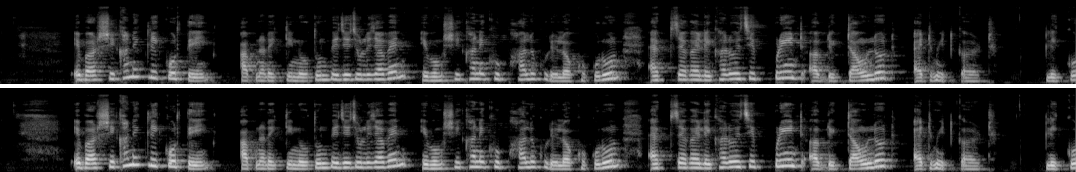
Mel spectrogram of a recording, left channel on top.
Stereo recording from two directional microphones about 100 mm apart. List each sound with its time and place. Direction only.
0.3 s speech: 40° right (ahead or behind); by 9.0 s 25° right (ahead or behind)
9.1 s speech: 40° right (ahead or behind)
10.4 s speech: 45° right (ahead or behind)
